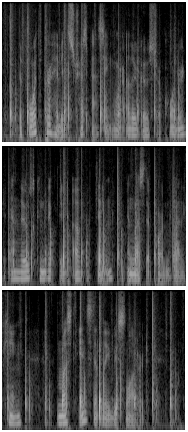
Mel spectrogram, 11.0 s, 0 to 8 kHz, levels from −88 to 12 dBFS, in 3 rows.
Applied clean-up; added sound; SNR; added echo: neural mask model RNNoise.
